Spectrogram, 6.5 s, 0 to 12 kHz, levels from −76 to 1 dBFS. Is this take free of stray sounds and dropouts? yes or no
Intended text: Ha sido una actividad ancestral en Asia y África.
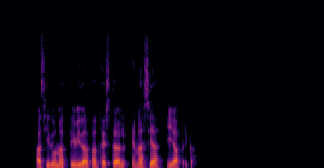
yes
